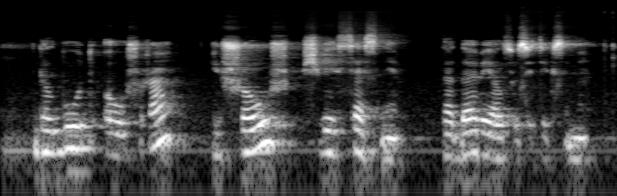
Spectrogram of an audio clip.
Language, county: Lithuanian, Klaipėda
